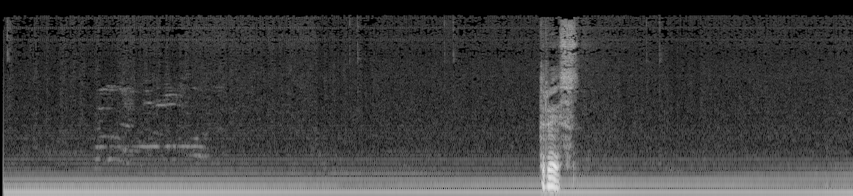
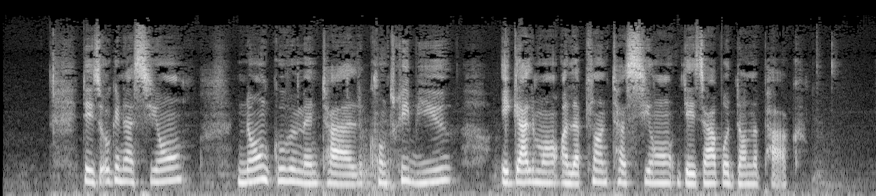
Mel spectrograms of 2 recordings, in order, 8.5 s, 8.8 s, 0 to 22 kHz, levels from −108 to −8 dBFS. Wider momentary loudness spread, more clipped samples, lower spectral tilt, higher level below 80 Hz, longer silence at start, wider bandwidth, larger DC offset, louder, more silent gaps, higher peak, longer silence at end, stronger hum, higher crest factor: first, 18 LU vs 9 LU; neither; first, -6 dB/octave vs -4.5 dB/octave; about the same, -42 dBFS vs -46 dBFS; second, 0.05 s vs 0.5 s; first, 16.5 kHz vs 14.5 kHz; neither; second, -34 LUFS vs -19 LUFS; neither; second, -10 dBFS vs -2 dBFS; second, 0 s vs 0.75 s; first, 50 Hz at -45 dBFS vs none; first, 26 dB vs 18 dB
